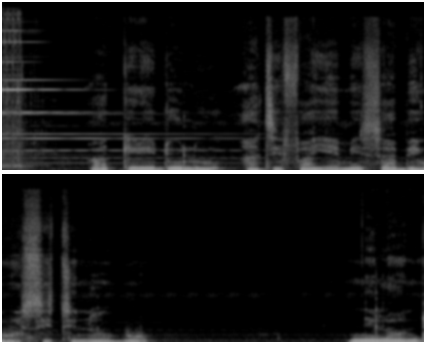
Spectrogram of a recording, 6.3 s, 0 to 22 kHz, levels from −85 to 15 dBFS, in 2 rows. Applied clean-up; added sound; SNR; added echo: none; Telephone; 13 dB; none.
